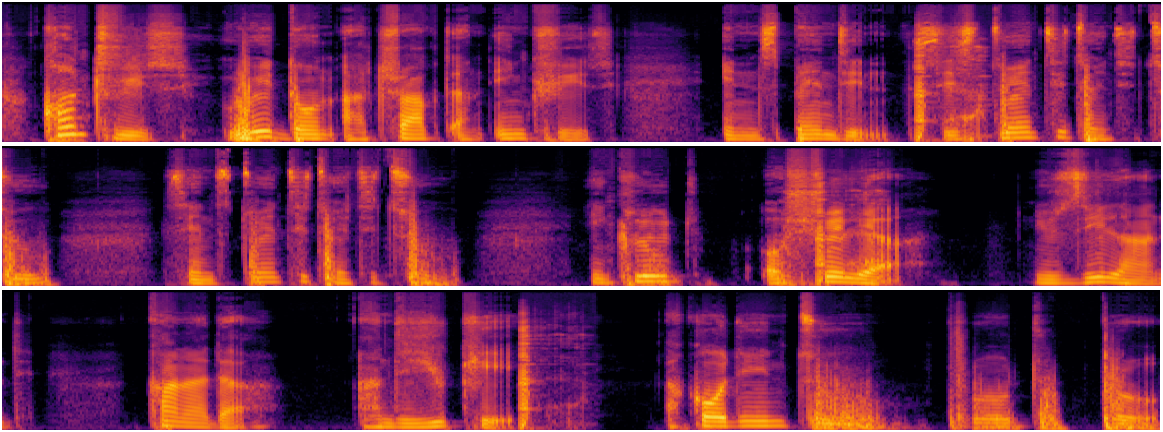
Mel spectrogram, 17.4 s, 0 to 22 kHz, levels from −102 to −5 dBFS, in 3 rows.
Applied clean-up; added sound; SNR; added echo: neural mask model RNNoise.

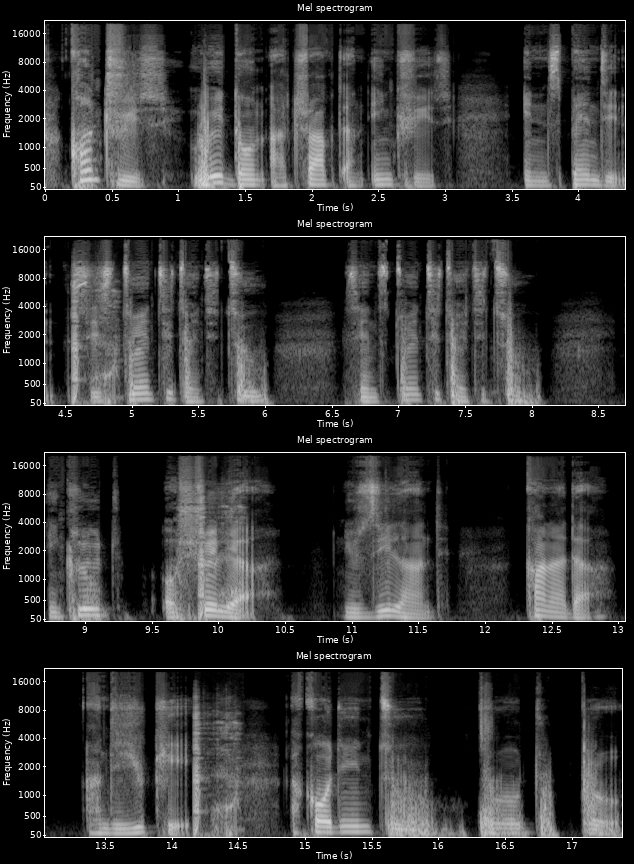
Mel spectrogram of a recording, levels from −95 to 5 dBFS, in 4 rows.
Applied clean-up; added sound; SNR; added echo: neural mask model Resemble Enhance denoiser.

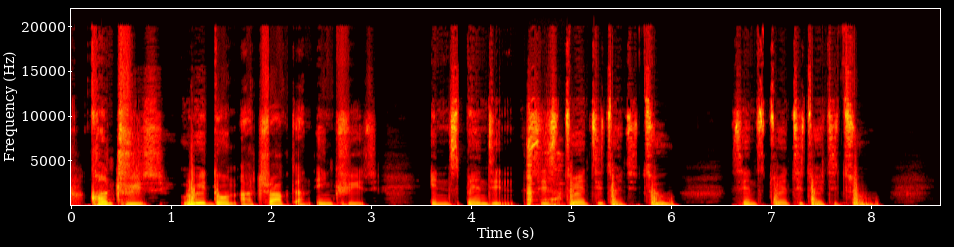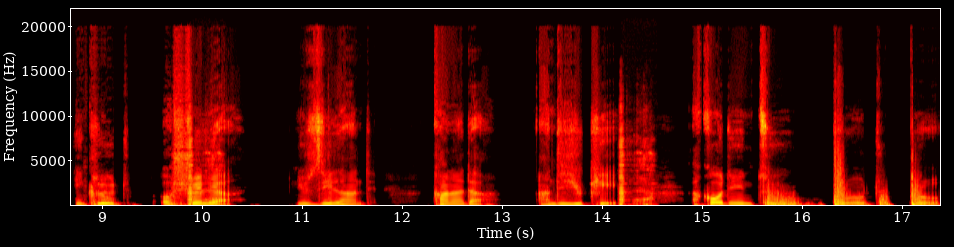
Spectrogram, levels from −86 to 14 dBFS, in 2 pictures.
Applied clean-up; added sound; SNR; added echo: classical method Wiener filter.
